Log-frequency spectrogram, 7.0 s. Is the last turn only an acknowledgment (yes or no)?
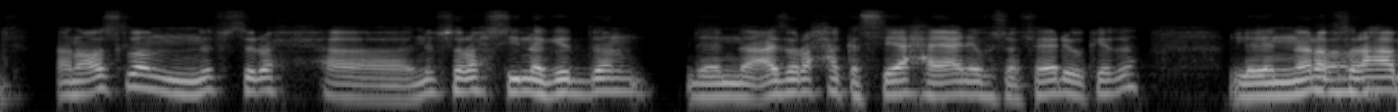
yes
